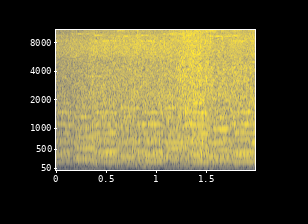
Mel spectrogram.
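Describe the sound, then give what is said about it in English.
River water rushing among rocks: a steady, dense roar of churning and splashing that holds at an even loudness throughout. “A river flows among rocks.”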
